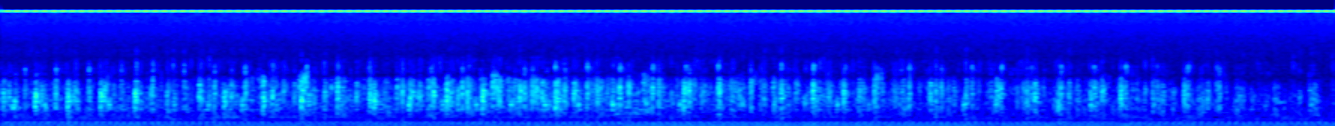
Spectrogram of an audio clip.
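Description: Audience applauding: many hands clapping densely, thinning out and stopping near the end.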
